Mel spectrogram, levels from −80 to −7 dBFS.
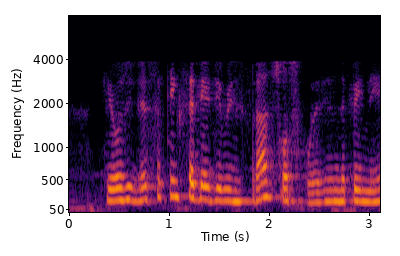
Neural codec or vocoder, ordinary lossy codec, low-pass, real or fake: codec, 16 kHz, 1 kbps, X-Codec, HuBERT features, trained on balanced general audio; AAC, 16 kbps; 7.2 kHz; fake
